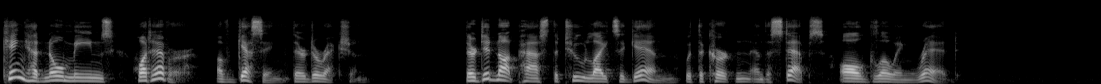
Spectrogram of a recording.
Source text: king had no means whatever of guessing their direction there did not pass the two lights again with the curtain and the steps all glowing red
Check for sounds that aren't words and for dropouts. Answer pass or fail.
pass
